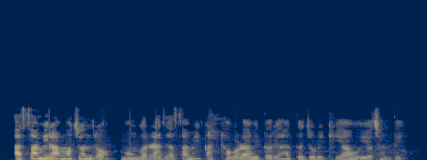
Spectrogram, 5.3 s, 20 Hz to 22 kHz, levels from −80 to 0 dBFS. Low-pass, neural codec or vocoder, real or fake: 7.2 kHz; vocoder, 44.1 kHz, 80 mel bands, Vocos; fake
